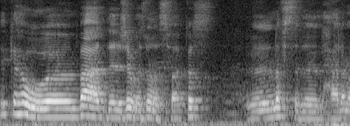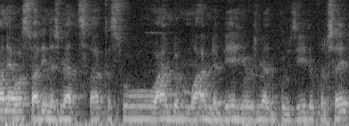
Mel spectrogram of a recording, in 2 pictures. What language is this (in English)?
Arabic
